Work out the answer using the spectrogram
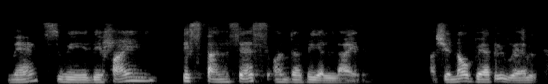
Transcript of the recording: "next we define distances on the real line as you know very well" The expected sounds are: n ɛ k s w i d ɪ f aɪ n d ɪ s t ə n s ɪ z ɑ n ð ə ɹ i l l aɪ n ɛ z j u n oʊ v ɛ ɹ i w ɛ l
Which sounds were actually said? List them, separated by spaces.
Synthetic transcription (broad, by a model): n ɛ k s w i d ɪ f aɪ n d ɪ s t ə n s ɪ s ɑ n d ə ɹ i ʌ l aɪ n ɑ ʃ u n oʊ v ɛ ɹ i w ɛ l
